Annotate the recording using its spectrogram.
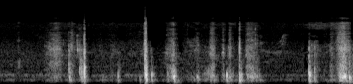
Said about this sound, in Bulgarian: В това край отпред пчелите влизат и имат достъп до храната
